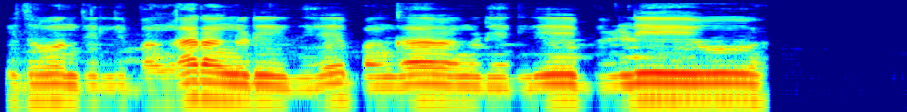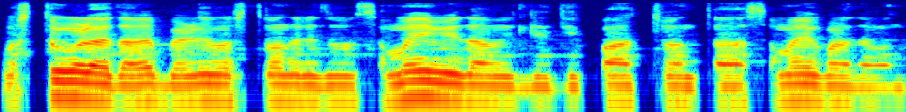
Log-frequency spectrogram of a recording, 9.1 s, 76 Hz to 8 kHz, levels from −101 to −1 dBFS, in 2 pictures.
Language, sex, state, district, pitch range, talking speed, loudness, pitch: Kannada, male, Karnataka, Bijapur, 115-125 Hz, 140 wpm, -21 LUFS, 120 Hz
